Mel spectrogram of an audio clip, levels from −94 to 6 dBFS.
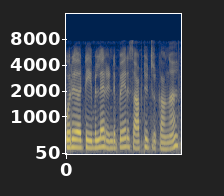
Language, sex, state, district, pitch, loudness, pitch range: Tamil, female, Tamil Nadu, Kanyakumari, 200 Hz, -17 LUFS, 185-215 Hz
